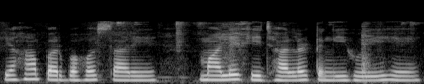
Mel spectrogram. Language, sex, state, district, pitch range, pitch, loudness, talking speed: Hindi, female, Uttar Pradesh, Lucknow, 195-210 Hz, 200 Hz, -17 LUFS, 140 wpm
